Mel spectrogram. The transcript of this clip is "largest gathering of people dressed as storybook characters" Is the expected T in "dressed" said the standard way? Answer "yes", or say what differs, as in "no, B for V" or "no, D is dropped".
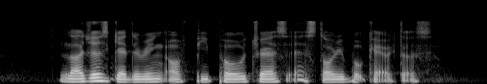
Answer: no, T is dropped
